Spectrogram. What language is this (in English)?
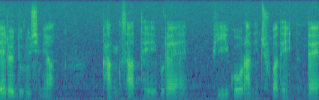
Korean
